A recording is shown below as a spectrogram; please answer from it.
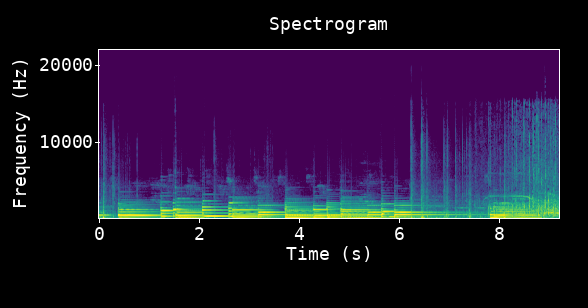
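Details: California GM650 keyboard after repairing its broken power input port and cleaning the hoarse, noisy pitch bend/modulation control with quick-drying spray: clean piano notes and chords with no crackle; working normally.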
